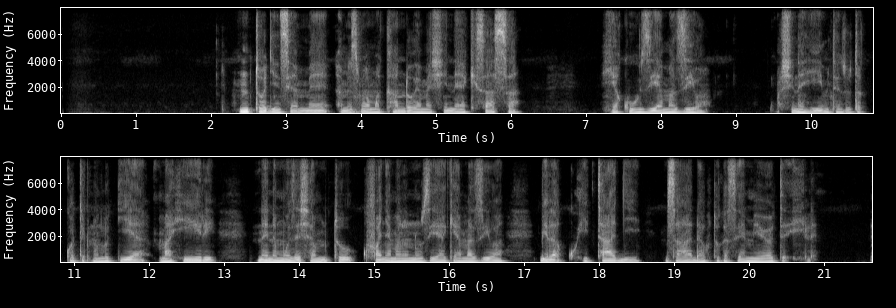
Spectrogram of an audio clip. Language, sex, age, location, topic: Swahili, male, 18-24, Dar es Salaam, finance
